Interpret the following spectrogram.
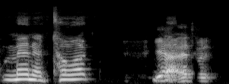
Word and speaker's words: Manitowoc: Manitowoc. Manitowoc? Manitowoc. Manitowoc. Okay. It looks like Manitowoc, Yeah, but that's what. it's pronounced.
